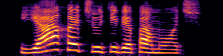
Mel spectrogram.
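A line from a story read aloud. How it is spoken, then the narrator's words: Sighing declaration. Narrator (Russian): вздохнув, заявил он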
